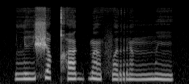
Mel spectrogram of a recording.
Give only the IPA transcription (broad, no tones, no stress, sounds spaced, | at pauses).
l i ʃ i qʰ ɛ ɡ ɓ œ̃ f ɐ r œ̃ ŋ͡m ĩ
